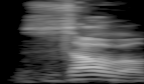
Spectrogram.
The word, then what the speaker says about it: Zoro: It rhymes with Bolo. Zoro, baby.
